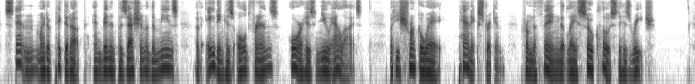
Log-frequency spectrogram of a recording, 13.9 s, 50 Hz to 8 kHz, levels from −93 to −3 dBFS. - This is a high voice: No, low, 110 Hz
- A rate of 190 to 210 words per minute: No, average, 165 wpm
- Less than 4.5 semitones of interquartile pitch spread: Yes, average, 2.9 semitones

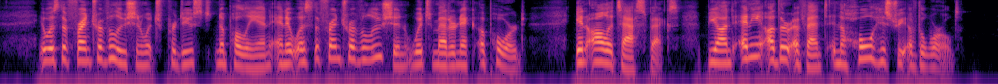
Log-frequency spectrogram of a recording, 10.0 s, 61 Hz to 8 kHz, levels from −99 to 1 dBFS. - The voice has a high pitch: Yes, high, 215 Hz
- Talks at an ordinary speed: Yes, average, 190 wpm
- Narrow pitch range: No, average, 4.5 semitones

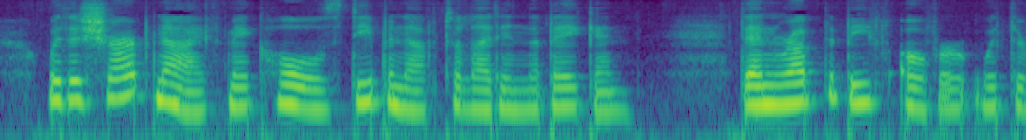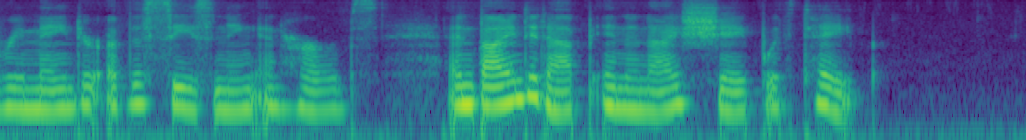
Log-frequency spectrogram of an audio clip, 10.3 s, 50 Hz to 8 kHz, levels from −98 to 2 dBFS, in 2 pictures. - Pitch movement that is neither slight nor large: Yes, average, 3.4 semitones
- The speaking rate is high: Yes, fast, 210 wpm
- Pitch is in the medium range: Yes, medium, 170 Hz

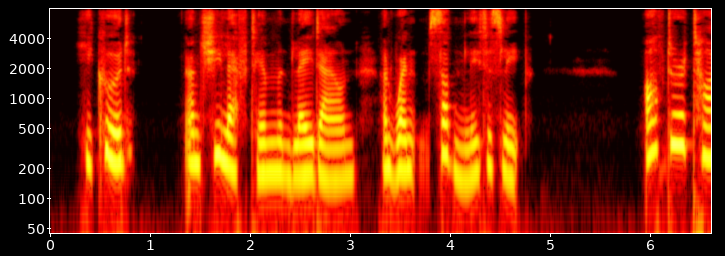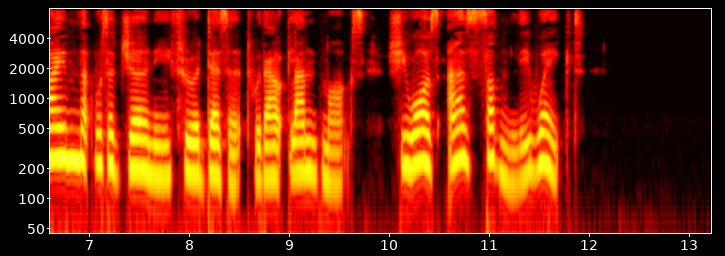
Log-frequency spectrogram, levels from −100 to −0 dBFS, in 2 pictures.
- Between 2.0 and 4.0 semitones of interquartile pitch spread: No, average, 5.1 semitones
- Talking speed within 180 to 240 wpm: No, average, 140 wpm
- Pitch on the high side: Yes, high, 195 Hz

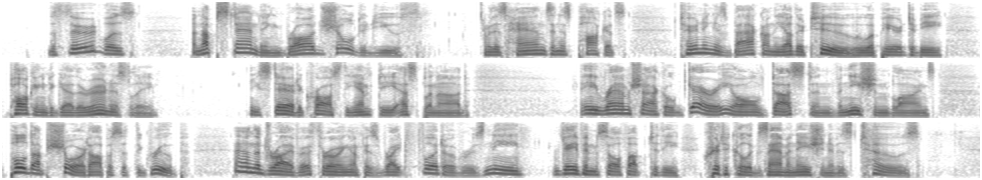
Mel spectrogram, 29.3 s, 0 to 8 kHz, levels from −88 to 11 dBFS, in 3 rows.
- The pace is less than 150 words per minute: Yes, average, 140 wpm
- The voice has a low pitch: Yes, low, 120 Hz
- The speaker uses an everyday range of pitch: No, wide, 6.4 semitones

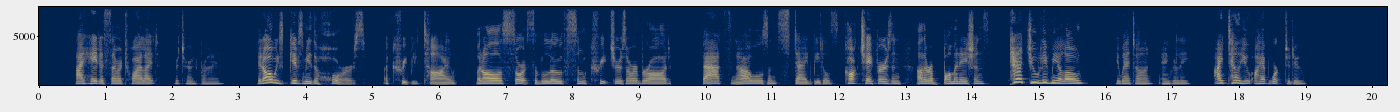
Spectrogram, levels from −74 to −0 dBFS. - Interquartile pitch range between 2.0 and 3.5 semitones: Yes, average, 3.1 semitones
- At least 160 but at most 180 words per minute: No, average, 150 wpm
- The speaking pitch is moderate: Yes, medium, 180 Hz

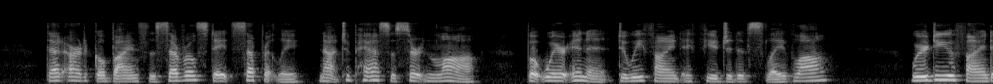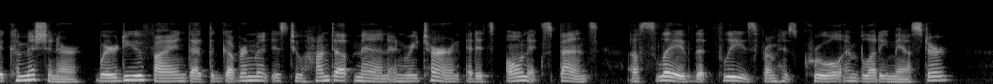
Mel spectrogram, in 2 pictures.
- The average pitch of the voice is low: No, medium, 150 Hz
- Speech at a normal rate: Yes, average, 170 wpm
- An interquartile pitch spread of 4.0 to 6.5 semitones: Yes, average, 4.7 semitones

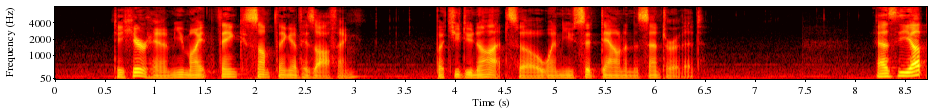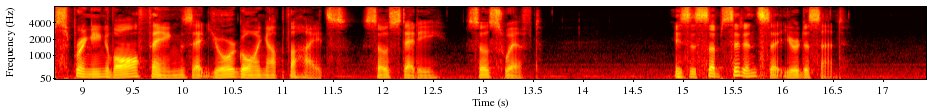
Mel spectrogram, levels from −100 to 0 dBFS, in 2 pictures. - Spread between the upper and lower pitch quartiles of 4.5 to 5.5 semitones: No, average, 4.0 semitones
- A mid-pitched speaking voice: No, very low, 90 Hz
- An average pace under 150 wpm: No, average, 160 wpm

